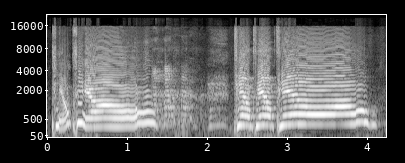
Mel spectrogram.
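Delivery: high, loud cartoon "pew" sounds, last one stretched; playful shooting sound effect; mock gunfire noise. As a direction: imitate toy laser shots, loud and high. Mimics gunfire at serviceman.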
